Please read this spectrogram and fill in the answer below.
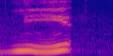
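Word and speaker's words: Ni (你): « Ni ».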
